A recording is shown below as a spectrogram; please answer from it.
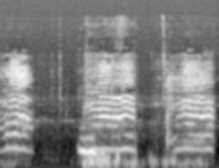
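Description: Sheep bleating: a short call at the start, a longer wavering bleat about a second in, and another near the end.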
